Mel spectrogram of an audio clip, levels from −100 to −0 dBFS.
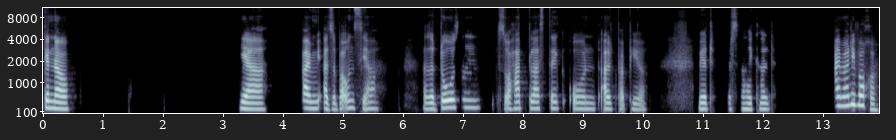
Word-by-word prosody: Genau. 200 -4 +6 2.8
Ja. 185 -2 +4 0.6
Allem 205 -1 +3
also, 185 -2 0
bei - - +1
uns, 220 -1 -4
ja. 200 -1 -4 0.7
Also, 185 0 0
Dosen, 230 +3 +2 0.3
so - - -3
Hartplastik 200 0 -2
und 190 - -4
Altpapier 180 - -4 0.9
wird 185 -1 -1 0.2
recycelt. 185 0 -5 1.0
Einmal 280 +1 +3
die 325 0 +4
Woche. 195 - +2
200 Hz, 75 wpm, -24 LUFS, 185-220 Hz, 2.8 s, Genau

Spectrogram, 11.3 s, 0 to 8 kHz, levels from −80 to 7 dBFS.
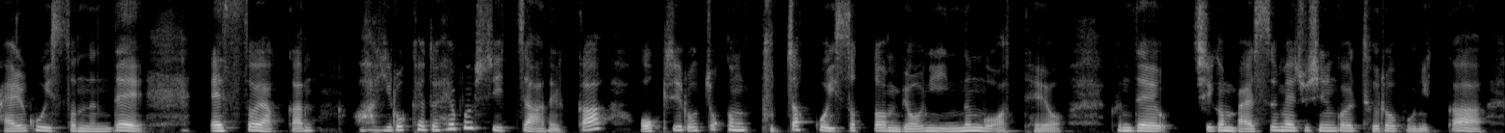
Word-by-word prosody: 알고 160 +5 0
있었는데 165 0 +2 0.8
애써 185 - +7
약간 160 +2 0 0.3
'아 205 +2 -5
이렇게도 215 +3 -1
해 275 +6 +2
볼 330 +3 +1
수 330 - -5
있지 170 -1 -2
않을까?' 80 - +1 0.2
억지로 190 +5 0
쪼끔 200 +1 -1
붙잡고 225 -5 -1
있었던 170 +1 0
면이 155 +1 +1
있는 175 +4 +3
것 160 - 0
같아요. 100 - -5 0.3
근데 170 -3 +4 0.2
지금 180 -1 +1
말씀해 180 +6 +1
주신 175 -1 -2
걸 165 -1 0
들어 155 +1 -2
보니까 140 -1 -1
170 Hz, 305 characters per minute, -23 LUFS, 155-190 Hz, 0.8 s, 애써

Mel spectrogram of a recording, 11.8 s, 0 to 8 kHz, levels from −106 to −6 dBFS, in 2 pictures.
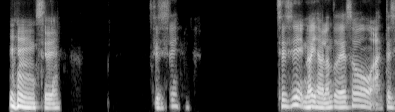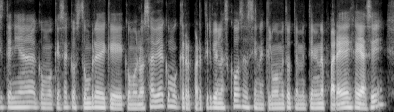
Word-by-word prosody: Ujú. 145 -7 +7
Sí. 120 -1 0 1.4
Sí, 120 - -4
sí, 115 - -9 0.3
sí. 125 - -22 1.3
Sí, 165 - 0
sí. 180 +3 +3
No, 135 +2 +7
y 145 - +6
hablando 130 +2 +3
de 135 - +4
eso, 150 0 0
antes 105 +6 -3
sí 130 - -7
tenía 130 +1 -2
como 115 -3 -7
que 115 - -5
esa 135 +2 -7
costumbre 130 0 -1
de 130 -1 +2
que, 110 -5 -1
como 105 0 -4
no 105 +1 -2
sabía 150 +5 -1
cómo 155 -3 -5
que 130 - -3
repartir 120 +2 -5
bien 125 -1 +1
las 120 0 -3
cosas, 145 -4 -3
y - - -4
en 110 - -5
aquel 105 +1 -6
momento 115 +2 -2
también 110 -3 -6
tenía 115 +2 -3
una 120 0 0
pareja 125 +4 +2
y - - +7
así. 140 - +1
130 Hz, 205 wpm, -22 LUFS, 115-140 Hz, 1.4 s, Ujú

